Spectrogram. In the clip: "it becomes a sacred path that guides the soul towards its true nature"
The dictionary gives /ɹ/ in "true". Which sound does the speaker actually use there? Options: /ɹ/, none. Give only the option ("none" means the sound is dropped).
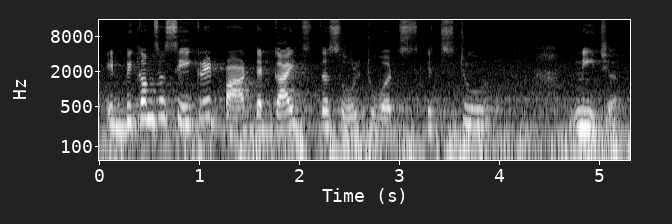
none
